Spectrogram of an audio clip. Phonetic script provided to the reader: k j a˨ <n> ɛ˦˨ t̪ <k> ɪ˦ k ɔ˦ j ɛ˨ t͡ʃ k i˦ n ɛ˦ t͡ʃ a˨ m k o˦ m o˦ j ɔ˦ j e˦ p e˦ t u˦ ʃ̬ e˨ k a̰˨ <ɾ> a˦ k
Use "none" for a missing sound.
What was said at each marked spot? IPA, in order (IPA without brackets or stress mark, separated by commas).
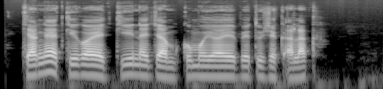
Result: ŋ, k, l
